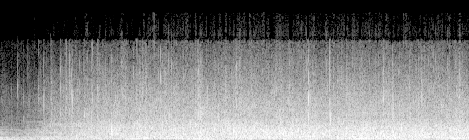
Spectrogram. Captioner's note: audience applauding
